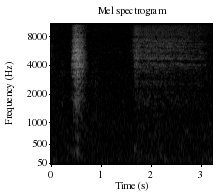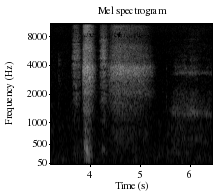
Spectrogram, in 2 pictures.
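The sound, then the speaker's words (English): Taoist double breath, a quick qigong exercise of two inhalations and one exhalation through the nose: two short, sharp sniffs followed by a longer, breathy exhale, with a few fainter breaths before and after. “So I take the two breaths in through my nose and exhale through the nose.”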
